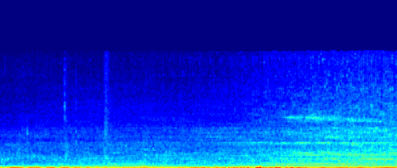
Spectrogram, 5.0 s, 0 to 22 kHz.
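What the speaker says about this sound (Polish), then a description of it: "No i już chodzi na gazie." A BMW E39 engine running on LPG after starting, a steady low idle hum with a slight rumble that stays even and close for the whole stretch.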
